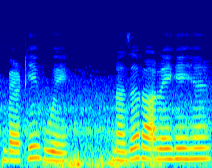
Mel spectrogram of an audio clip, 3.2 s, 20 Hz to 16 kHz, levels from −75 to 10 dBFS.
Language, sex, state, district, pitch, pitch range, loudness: Hindi, female, Chandigarh, Chandigarh, 215 Hz, 190-230 Hz, -15 LUFS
